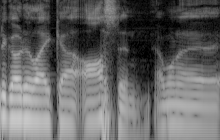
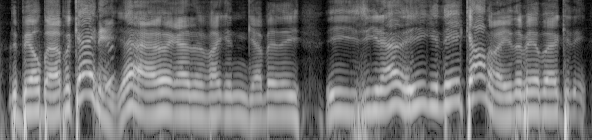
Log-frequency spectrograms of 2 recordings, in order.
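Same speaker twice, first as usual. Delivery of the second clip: put-on higher-pitched parody of a thick New Zealand accent; exaggerated New Zealand vowels, teasing; mocking New Zealand accent; 4 semitones higher, 3 dB louder than usual. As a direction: mimic a Kiwi failing at an American accent. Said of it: "very thick New Zealand accent".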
